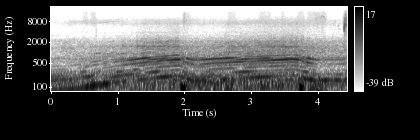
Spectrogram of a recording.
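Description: A facelifted Volkswagen Golf R accelerating hard on an open road, engine tone climbing steadily through gears from inside the cabin, with a continuous loud drone and two brief shift dips.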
